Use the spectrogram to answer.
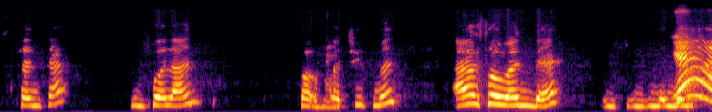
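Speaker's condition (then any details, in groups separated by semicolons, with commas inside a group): Spastic cerebral palsy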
